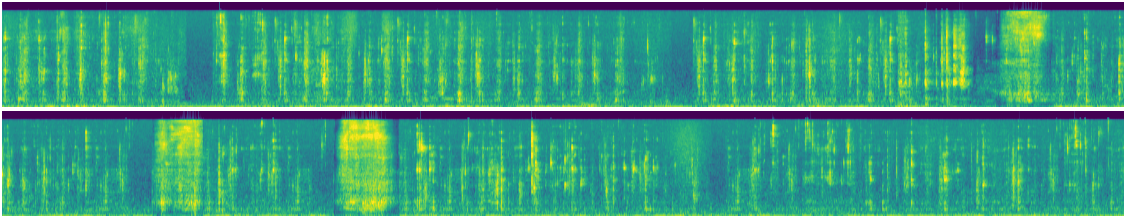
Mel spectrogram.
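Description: Close-miked eating sounds: chewing and wet mouth noises from a mouthful of saucy spicy rosé noodles, with three short slurps near the middle.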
